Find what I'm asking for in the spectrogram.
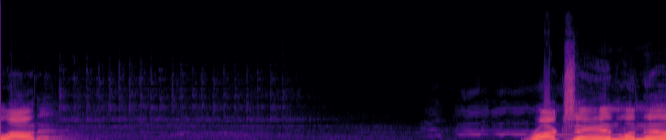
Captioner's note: attendees cheering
